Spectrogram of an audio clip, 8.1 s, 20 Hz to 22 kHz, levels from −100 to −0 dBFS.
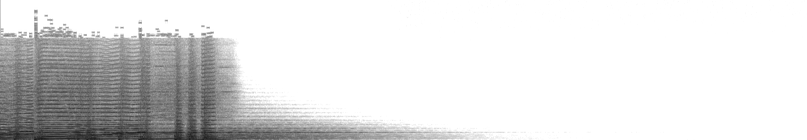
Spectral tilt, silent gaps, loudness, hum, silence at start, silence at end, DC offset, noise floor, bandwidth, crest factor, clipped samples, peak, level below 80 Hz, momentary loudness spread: -4 dB/octave; none; -14 LUFS; none; 0 s; 4.9 s; under 0.1%; under -90 dBFS; 18 kHz; 20 dB; under 0.1%; 0 dBFS; -34 dBFS; 19 LU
